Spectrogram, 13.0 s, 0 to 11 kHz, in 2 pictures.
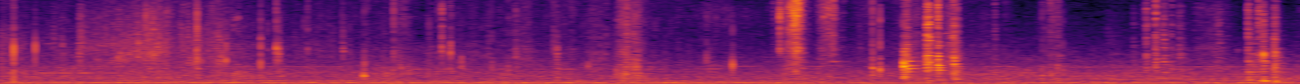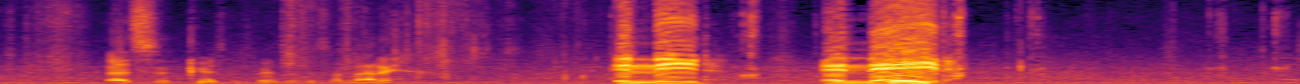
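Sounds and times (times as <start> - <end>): clicks and rustles: 0.0 - 6.6
steady low hum: 0.0 - 13.0.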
